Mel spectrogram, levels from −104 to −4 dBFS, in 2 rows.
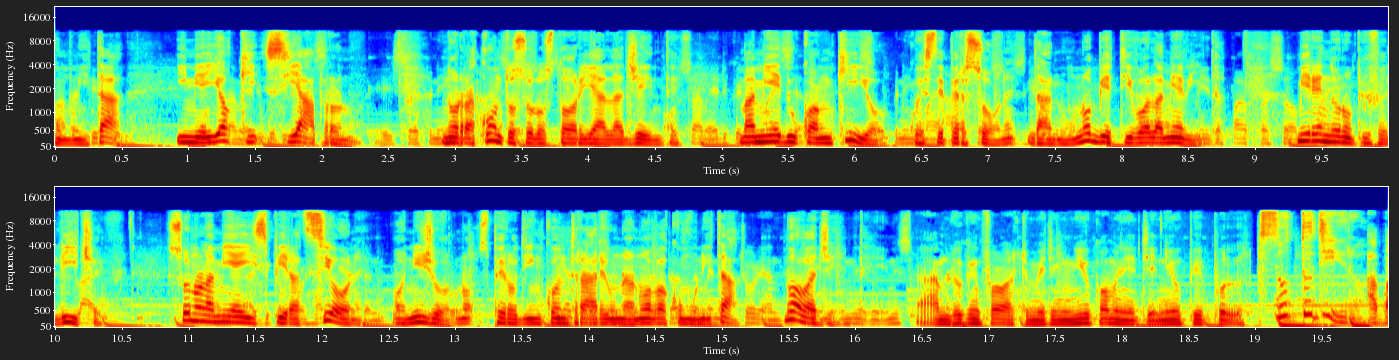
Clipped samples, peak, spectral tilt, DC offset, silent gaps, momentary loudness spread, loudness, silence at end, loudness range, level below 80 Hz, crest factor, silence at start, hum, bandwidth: under 0.1%; 0 dBFS; -5.5 dB/octave; under 0.1%; none; 12 LU; -13 LUFS; 0 s; 1 LU; -28 dBFS; 12 dB; 0 s; none; 11 kHz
